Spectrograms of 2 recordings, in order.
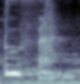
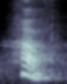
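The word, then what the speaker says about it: Höfn: is time to leave, not Hufen. We said it wrong yesterday. We asked a local how to say it, and I think she said Hup with like a B sound. Sure, we'll go with that.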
